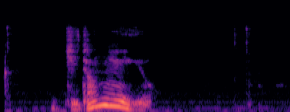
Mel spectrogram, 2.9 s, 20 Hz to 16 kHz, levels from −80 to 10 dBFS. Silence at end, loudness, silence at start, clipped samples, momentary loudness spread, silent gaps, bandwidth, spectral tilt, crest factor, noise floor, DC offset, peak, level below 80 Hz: 1.4 s; -23 LUFS; 0.5 s; under 0.1%; 19 LU; none; 7.4 kHz; -8 dB/octave; 16 dB; -63 dBFS; under 0.1%; -10 dBFS; -50 dBFS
